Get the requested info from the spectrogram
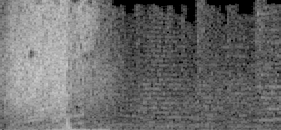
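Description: News-bulletin transition sting: a whoosh with a low boom in the first second, over held music tones that carry on quietly to the end.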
